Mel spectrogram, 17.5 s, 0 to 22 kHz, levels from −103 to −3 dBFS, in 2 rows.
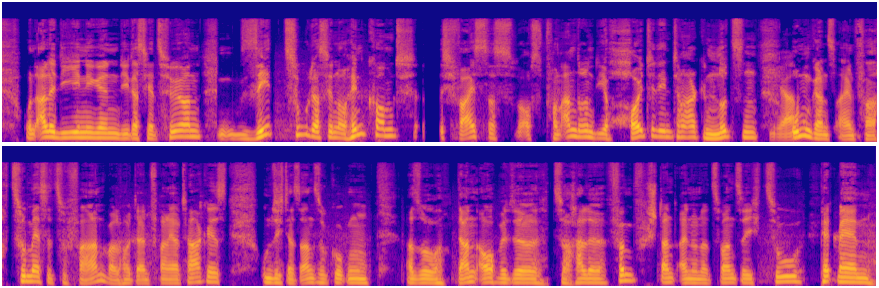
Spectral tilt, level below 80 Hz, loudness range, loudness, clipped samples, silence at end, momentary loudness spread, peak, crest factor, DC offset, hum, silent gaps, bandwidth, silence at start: -6 dB/octave; -58 dBFS; 3 LU; -23 LUFS; under 0.1%; 0 s; 9 LU; -2 dBFS; 20 dB; under 0.1%; none; 4.26-4.37 s; 13.5 kHz; 0 s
